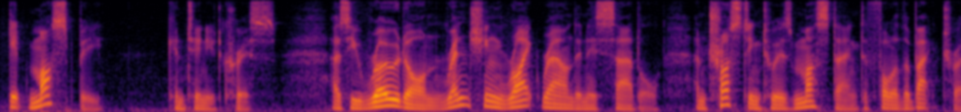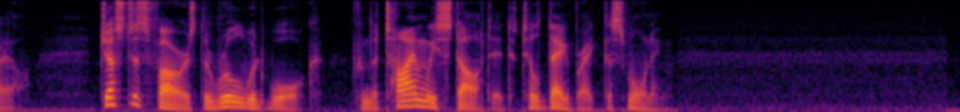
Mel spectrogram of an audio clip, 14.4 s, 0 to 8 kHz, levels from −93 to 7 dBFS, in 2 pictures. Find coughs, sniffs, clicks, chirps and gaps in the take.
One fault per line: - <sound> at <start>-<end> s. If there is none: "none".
none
